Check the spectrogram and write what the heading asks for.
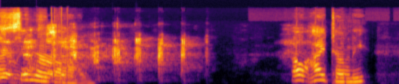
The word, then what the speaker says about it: Cimarron: The cinnamon? A what? Cinnamon revolver? I don't know how to pronounce that crap. Cinnamon. Yeah, cinnamon. That's it. No, that's a Cimarron.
